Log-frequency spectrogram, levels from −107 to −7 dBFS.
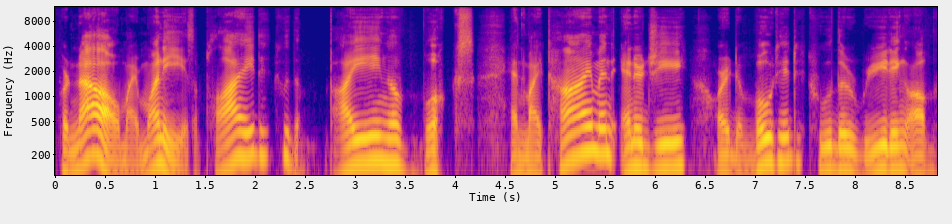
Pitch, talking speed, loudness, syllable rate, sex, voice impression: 130 Hz, 155 wpm, -21 LUFS, 4.0 syllables/s, male, very masculine, very adult-like, slightly thick, cool, slightly refreshing, slightly reassuring, slightly wild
